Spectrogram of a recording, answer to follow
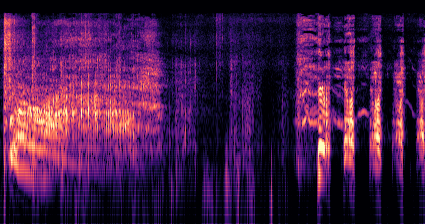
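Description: A man's loud roaring yell, about a second and a half long and falling in pitch, as he throws a kick; then a run of short, sharp shouts near the end.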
